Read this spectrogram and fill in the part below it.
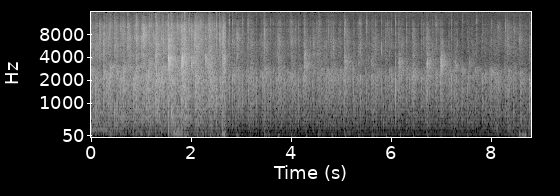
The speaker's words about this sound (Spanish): Vamos a darle un fuerte aplauso a papá.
